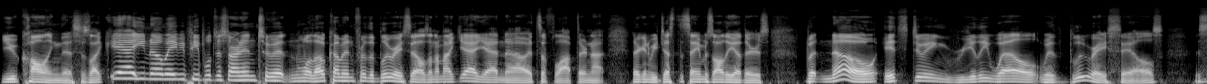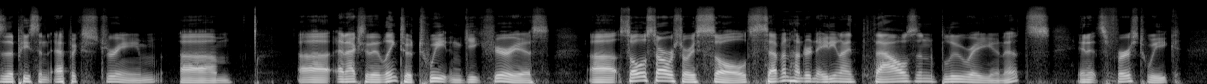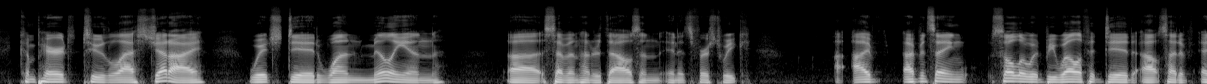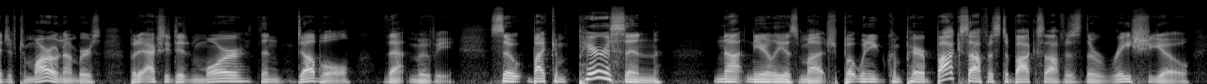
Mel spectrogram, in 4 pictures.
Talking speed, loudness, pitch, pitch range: 185 wpm, -17 LUFS, 115 Hz, 100-130 Hz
